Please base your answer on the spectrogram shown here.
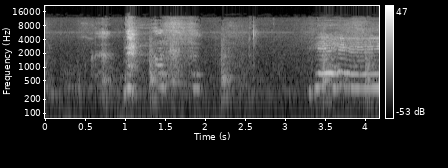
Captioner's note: laughter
